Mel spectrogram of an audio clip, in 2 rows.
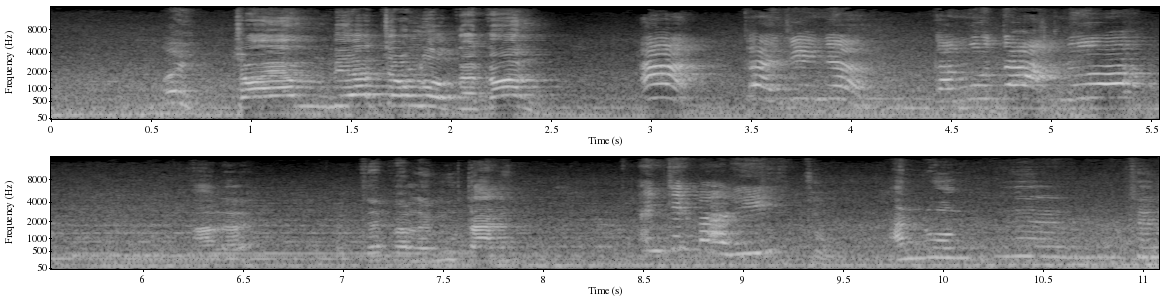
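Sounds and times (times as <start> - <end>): child talking: 0.6 - 0.8, 2.9 - 5.6, 8.4 - 9.5.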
